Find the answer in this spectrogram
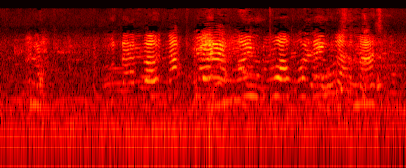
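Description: Young children shouting and calling out in high, excited voices while playing, with a burst of quick high-pitched cries from about a second in.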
